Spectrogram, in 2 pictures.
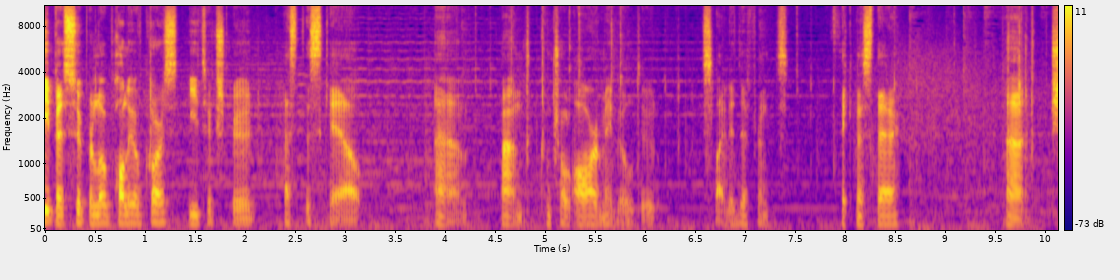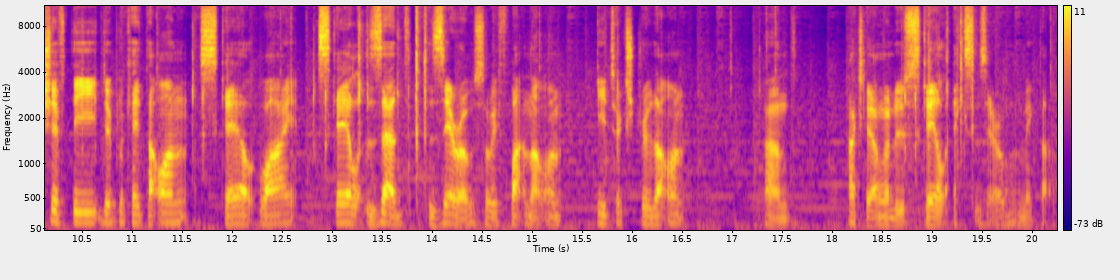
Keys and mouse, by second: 0.0 middle click, 0.8 e, 1.4 click, 1.7 s, 4.0 click, 4.2 middle click, 4.7 ctrl+r, 5.4 right click, 5.7 middle click, 6.0 s, 7.1 click, 7.4 middle click, 7.9 3, 8.2 middle click, 8.8 click, 9.5 shift+d, 9.7 click, 10.2 s, 11.3-13.4 typing, 12.2 click, 13.6 Return, 14.8 click, 15.6 e, 17.1 click, 18.4 s, 18.9 x, 18.9 0, 19.0 Return, 20.0-20.2 drag.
